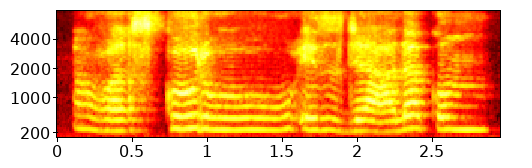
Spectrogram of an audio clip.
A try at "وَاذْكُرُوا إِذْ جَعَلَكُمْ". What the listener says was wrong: اور وَذْ یعنی اس میں وز ایسی آواز نہ ہے ذا کی. وَاذْكُرُوا إِذْ جَعَلَكُمْ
